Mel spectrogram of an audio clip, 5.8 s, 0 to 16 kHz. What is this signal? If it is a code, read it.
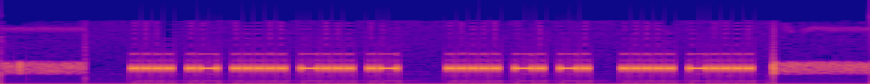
Morse code, heard as a keyed tone, about 32 wpm, 690 Hz. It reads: HA5BA 5NN 56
